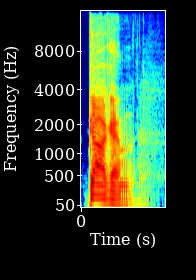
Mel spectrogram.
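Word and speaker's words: Gaghan: You think I'd know how to pronounce his name? – Goggin.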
